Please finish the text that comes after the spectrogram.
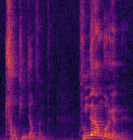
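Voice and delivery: ordinary delivery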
